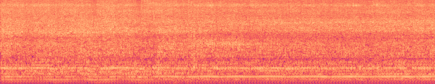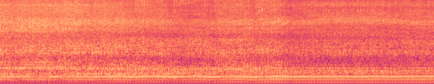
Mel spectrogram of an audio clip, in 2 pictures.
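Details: Bolens push mower with a Briggs & Stratton engine (classic or newer OHV), restarted after refitting the air filter following no-start repair. Steady, even drone at constant pitch with no misses or knocks; engine runs cleanly.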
